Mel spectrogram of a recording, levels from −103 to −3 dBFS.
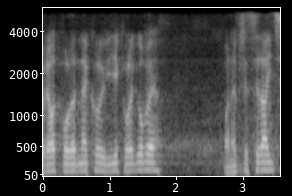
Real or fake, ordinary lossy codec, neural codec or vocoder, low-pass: fake; AAC, 24 kbps; codec, 16 kHz, 0.8 kbps, ZipCodec; 5.4 kHz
